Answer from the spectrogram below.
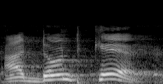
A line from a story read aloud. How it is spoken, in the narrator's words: snaps Arnie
